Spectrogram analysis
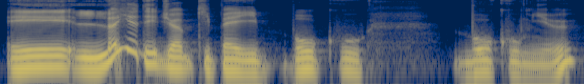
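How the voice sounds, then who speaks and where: A man with a very low, gravelly voice and a Canadian French accent talks casually, thinking aloud with frequent fillers and repeated starts. The sound is dry and close, with no room around it. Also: very animated, takes it slowly, mellow, no echo. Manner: rambling, many fillers and restarts, thinking aloud. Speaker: voice-over narrator. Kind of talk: casual screen-share commentary.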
